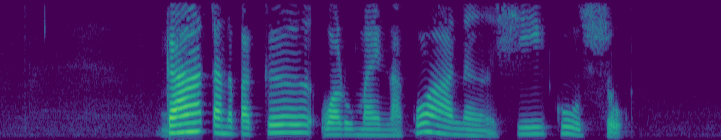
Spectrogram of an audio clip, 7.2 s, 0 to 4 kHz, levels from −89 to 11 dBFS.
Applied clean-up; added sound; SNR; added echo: none; none; none; none.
